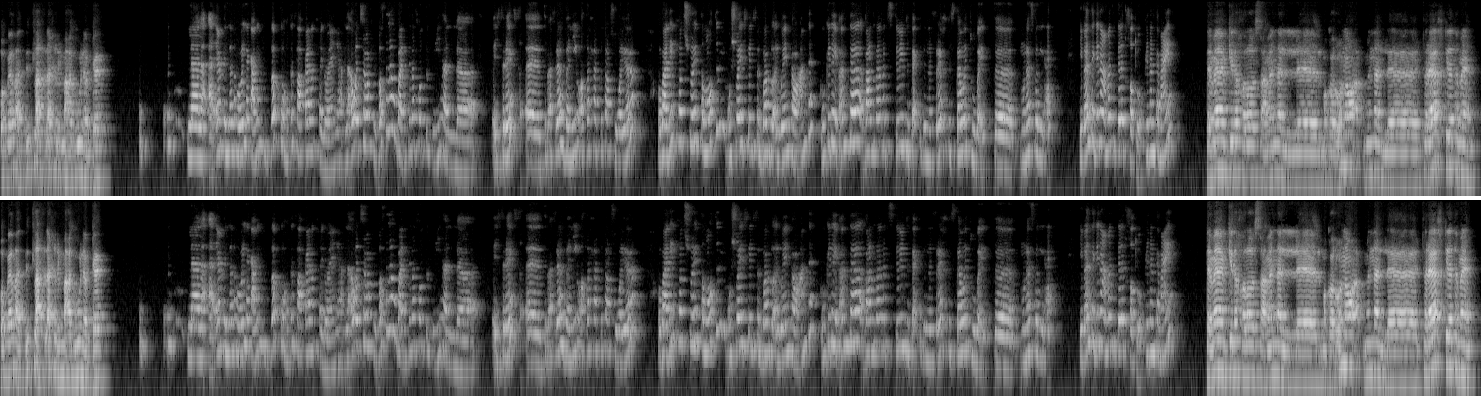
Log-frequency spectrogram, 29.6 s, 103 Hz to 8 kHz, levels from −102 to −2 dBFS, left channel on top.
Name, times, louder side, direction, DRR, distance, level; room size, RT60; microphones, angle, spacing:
voice 1, 0.0-2.1 24.1-29.4, right 3 dB, 75° right, 0.6 m, -26 dB
voice 2, 3.3-9.5 9.8-12.7 13.2-21.0 21.6-23.4, left 4 dB, 45° left, 0.6 m, -33 dB
4.8 x 2.2 x 3.8 m
head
